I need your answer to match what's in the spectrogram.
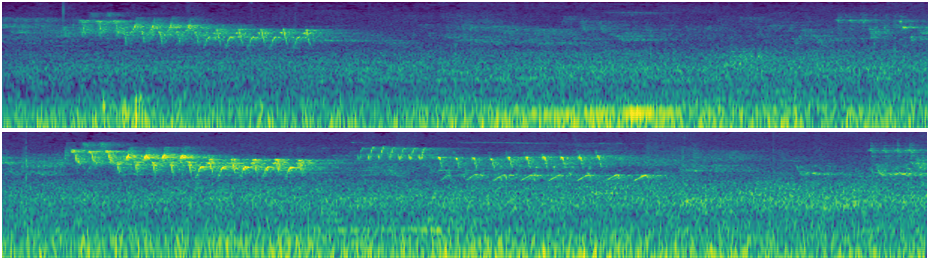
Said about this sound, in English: There's so much peace in the woods. Just to sit and be refreshed and renewed by the sound of those birds just singing joyfully.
